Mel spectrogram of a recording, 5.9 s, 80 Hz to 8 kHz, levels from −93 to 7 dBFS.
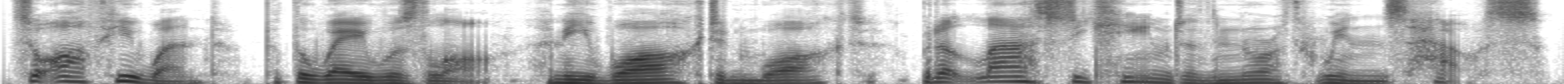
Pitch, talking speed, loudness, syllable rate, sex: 120 Hz, 245 wpm, -18 LUFS, 4.9 syllables/s, male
